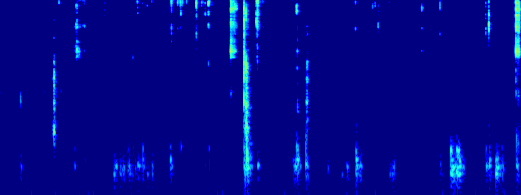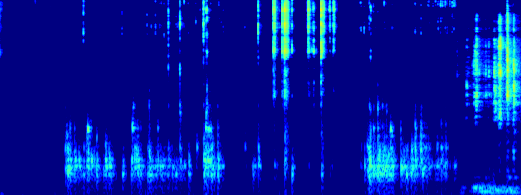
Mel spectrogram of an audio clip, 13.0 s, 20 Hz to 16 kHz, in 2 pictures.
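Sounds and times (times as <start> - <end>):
clicks and clinks of metal and plastic: 12.2 - 13.0
parts clattering: 12.3 - 13.0.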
